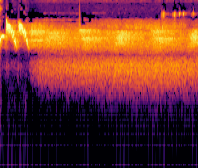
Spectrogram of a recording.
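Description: A blue-black grassquit gives a quick pair of high, sweeping chirps at the start. Steady hiss and faint high tones fill the rest.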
